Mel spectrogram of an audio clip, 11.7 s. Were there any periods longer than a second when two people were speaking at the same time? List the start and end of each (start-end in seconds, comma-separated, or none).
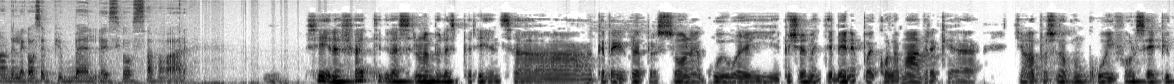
none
